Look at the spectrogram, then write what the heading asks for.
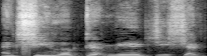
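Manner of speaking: normal talking voice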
